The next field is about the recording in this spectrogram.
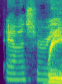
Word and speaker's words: Anna Cherie: Why couldn't you have gave me like Anna Cherry or Anna Cherie. – Rihanna? Cherie, is that how you say her name? – Yeah, I think so.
